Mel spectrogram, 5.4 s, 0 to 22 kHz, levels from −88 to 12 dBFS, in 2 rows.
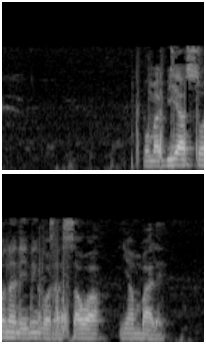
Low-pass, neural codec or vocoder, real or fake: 7.2 kHz; none; real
